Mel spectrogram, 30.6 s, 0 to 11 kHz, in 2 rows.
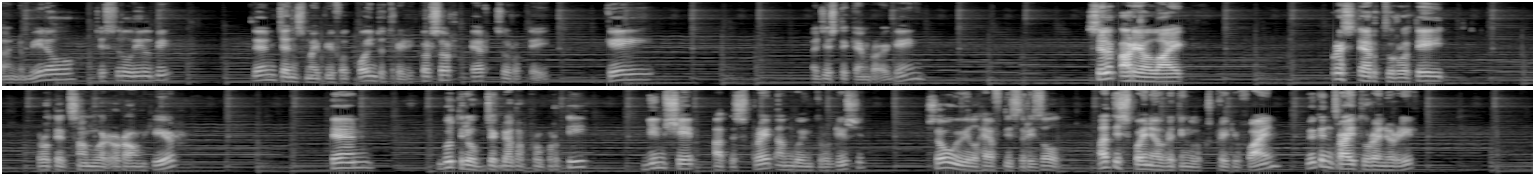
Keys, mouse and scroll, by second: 1.8 ., 4.5 r, 6.7 click, 7.3 g, 7.5 y, 9.7 click, 10.8 click, 15.0 r, 17.9 `, 22.4-26.2 drag.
